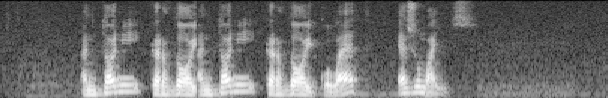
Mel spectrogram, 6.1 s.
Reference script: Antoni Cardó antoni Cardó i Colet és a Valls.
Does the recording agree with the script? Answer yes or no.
yes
